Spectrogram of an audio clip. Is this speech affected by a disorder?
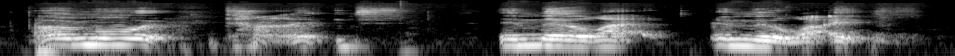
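Yes: cerebral palsy; from birth.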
